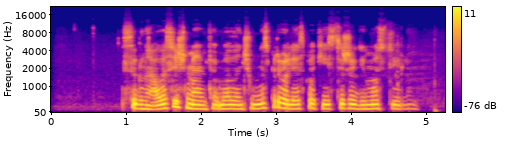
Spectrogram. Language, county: Lithuanian, Vilnius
